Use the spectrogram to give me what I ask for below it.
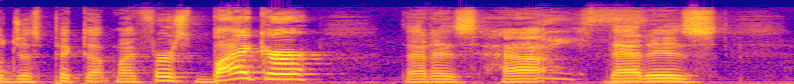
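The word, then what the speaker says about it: bichir: I pronounce it biker. You might say Bishar, or you might be a weirdo like Tanner Serpa and call him Bishers. What? I say biker because I like motorcycles and I think it's cool to say biker.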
